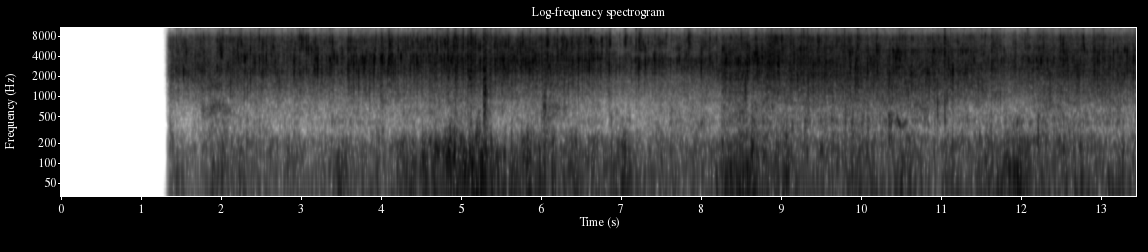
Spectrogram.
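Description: Diced carrots sizzling in butter in a cast-iron skillet over a wood campfire, with fine crackling throughout and a low rumble underneath. It starts abruptly after about a second of silence.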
